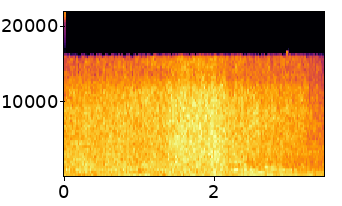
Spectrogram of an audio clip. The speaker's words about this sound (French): That wave is a good 15, 20 feet tall. Easy.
